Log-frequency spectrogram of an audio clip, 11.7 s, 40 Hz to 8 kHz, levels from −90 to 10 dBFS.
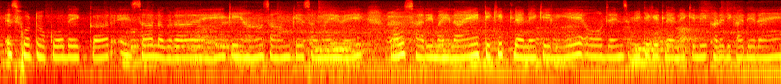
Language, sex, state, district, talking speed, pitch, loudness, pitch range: Hindi, female, Goa, North and South Goa, 165 wpm, 220 Hz, -17 LUFS, 215-225 Hz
